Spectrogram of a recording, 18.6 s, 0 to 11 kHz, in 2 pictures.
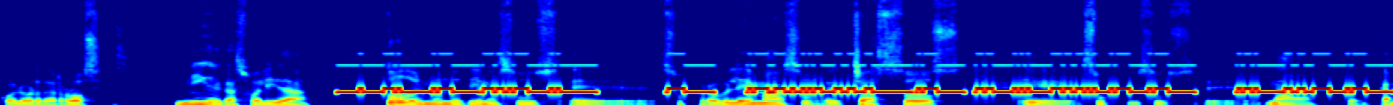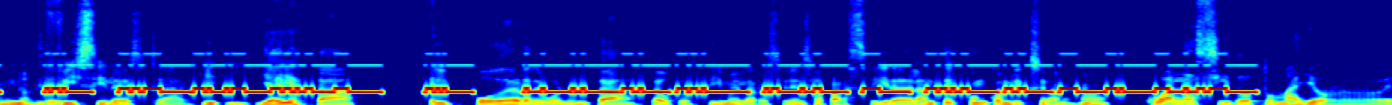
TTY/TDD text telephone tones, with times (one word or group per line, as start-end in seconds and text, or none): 2.6-3.0 HE
3.4-6.9 EXTENSIVELY
7.2-9.8 REEDITED
10.2-11.0 THE
11.3-13.6 WORK,
14.0-15.2 BUT
15.6-17.5 WITHOUT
